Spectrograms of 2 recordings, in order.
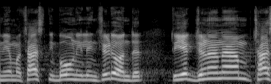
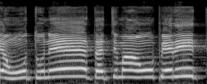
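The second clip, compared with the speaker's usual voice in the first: put-on high, lisping baby talk, louder; lisping childish voice; 3 semitones higher, 3 dB louder than usual. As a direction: babble like a toddler comforting granny. Vitthal lisping baby talk again.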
